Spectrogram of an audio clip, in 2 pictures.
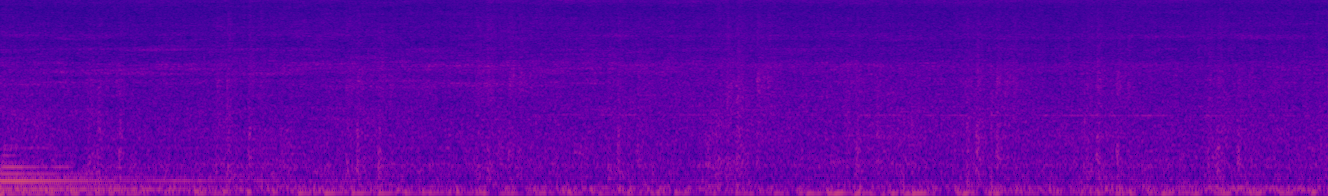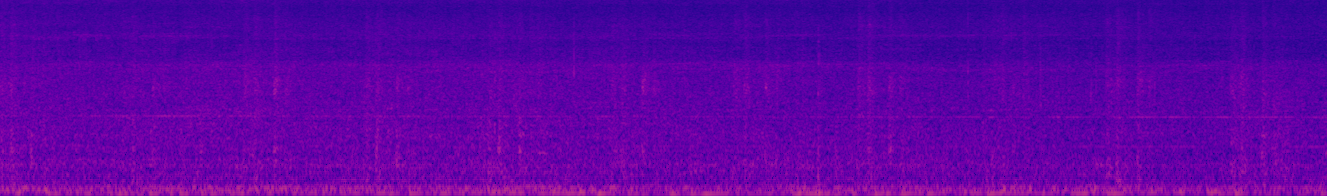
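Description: Model train rolling along its track, heard from a camera riding on the train: a steady low running noise with faint clicks from the wheels and rails. A music track dies away in the first few seconds.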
